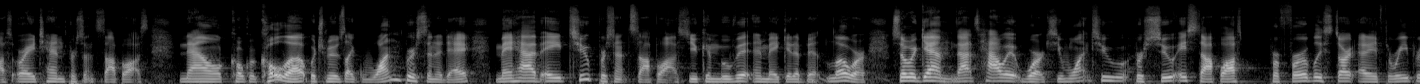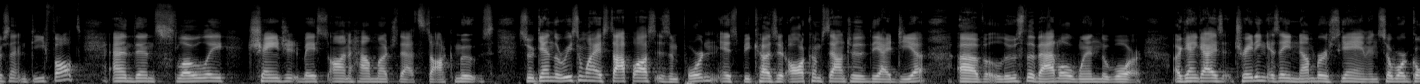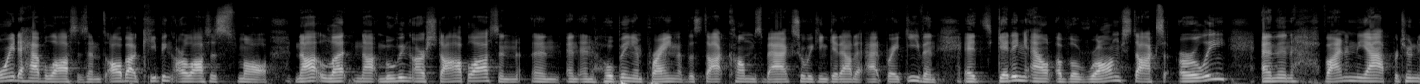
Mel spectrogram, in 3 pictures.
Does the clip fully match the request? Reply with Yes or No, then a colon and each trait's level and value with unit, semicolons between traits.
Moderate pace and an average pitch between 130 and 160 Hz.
No: fast, 210 wpm; low, 135 Hz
